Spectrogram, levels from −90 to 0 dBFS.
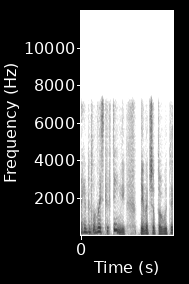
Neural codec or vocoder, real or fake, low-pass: codec, 16 kHz, 0.5 kbps, FreqCodec, larger model; fake; 7.2 kHz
